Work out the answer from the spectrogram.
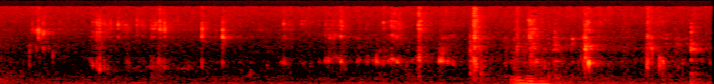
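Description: Faint close-up chewing and mouth smacks of someone eating a strip of bacon, with scattered soft clicks and a brief low hum a little past five seconds in.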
